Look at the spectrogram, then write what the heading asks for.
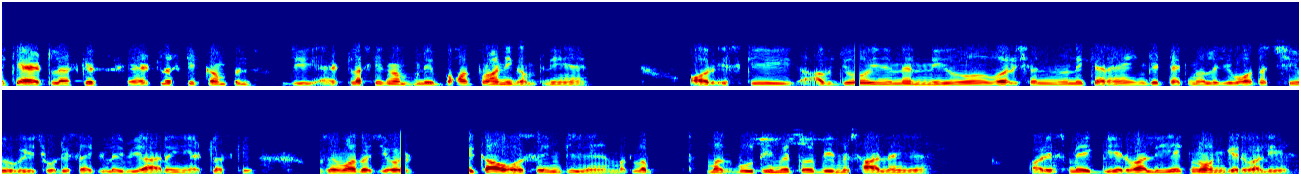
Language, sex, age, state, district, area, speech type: Urdu, male, 45-60, Uttar Pradesh, Rampur, urban, conversation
